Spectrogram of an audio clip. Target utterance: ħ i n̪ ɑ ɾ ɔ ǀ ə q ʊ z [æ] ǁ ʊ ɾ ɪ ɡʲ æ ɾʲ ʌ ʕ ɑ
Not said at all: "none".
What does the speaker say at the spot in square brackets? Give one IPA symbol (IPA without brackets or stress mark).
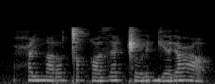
æ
